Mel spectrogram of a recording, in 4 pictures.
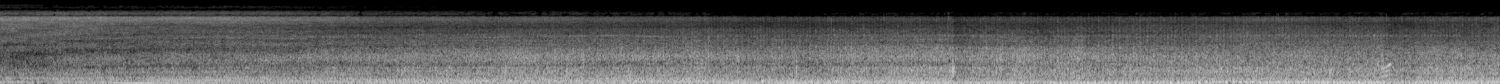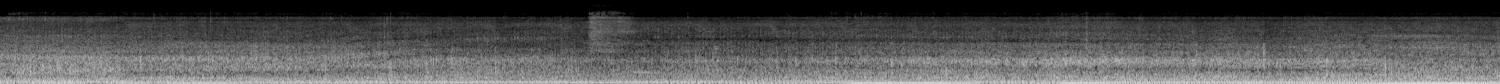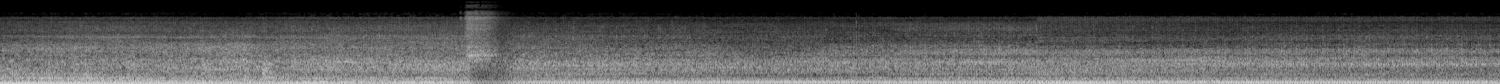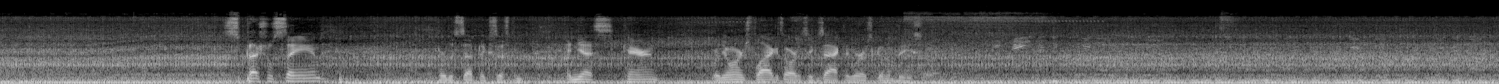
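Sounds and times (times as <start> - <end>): short hiss: 0.0 - 6.0, 20.9 - 21.4, 34.6 - 35.2
diesel engine rumbling: 0.0 - 59.9.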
